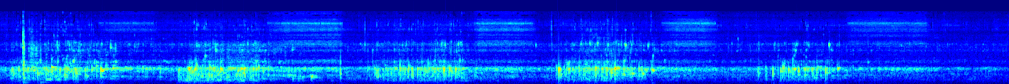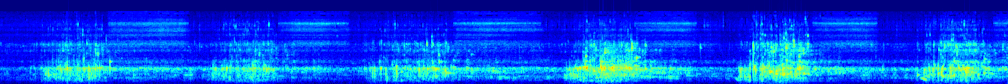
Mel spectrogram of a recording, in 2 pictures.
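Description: Scuba regulator breathing recorded underwater: a soft hiss as the diver inhales through the demand valve, then a burst of gurgling exhaust bubbles as they breathe out, repeating about every three seconds.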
